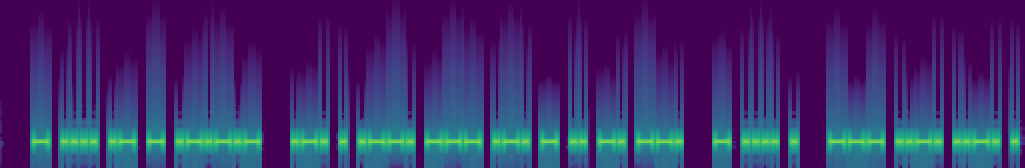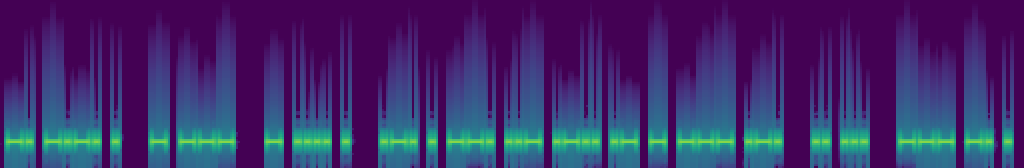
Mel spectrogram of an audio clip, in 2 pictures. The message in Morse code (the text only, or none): THAT. REPORTING THE OFFENCE TO THE REGULATOR IS ONE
